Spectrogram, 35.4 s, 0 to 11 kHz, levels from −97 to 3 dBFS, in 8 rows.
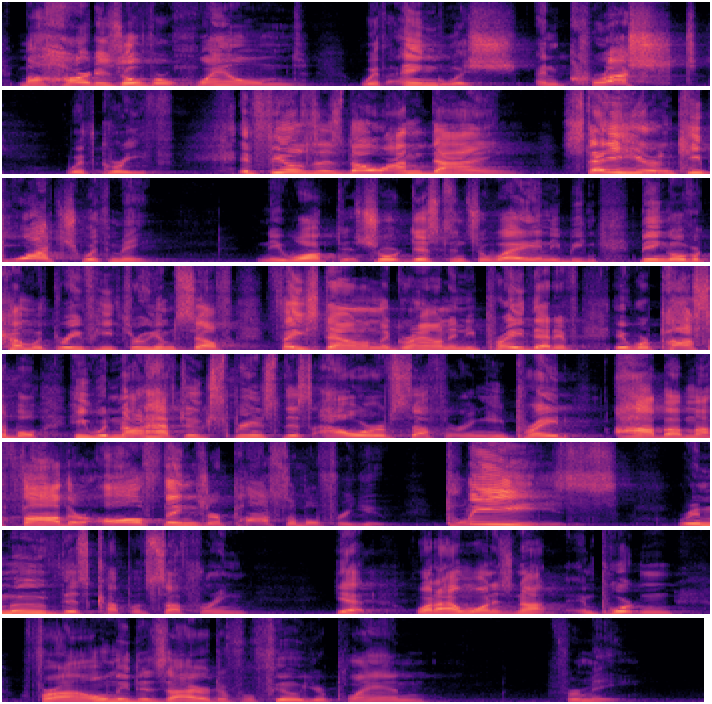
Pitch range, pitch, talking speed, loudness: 180-225 Hz, 200 Hz, 165 wpm, -29 LUFS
